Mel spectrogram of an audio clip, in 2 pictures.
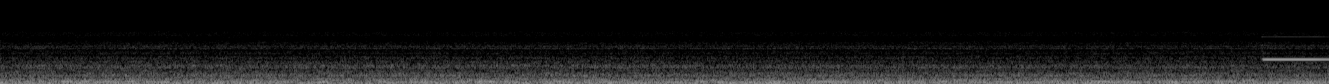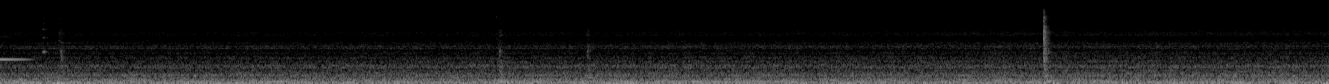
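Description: A train rumbles steadily along the rails, heard from inside the cab.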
